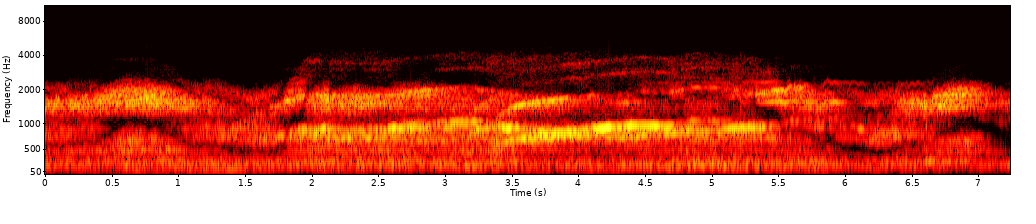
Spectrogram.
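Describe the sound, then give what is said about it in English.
A fire engine siren wails continuously as it responds to a five-alarm fire, its pitch sweeping up and down in long rising and falling cycles over a low rumbling engine, loud and steady throughout with no voices. “Attention all districts. A five alarm fire. Hard bells. Move in immediately.”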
